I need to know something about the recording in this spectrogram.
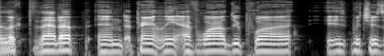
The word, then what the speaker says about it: avoirdupois: So, I looked that up and apparently avoirdupois, which is a French set of words that they've all combined into one word, is actually pronounced avoirdupois.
